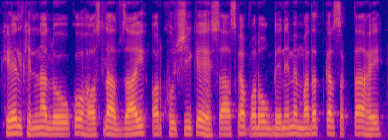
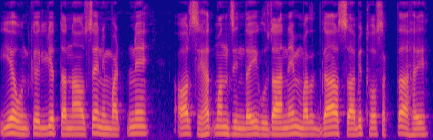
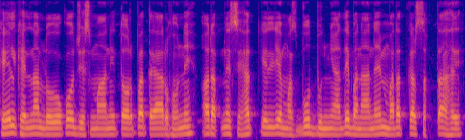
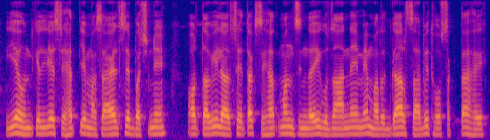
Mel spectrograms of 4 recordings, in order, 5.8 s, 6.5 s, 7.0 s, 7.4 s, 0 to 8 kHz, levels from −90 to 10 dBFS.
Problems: none marked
